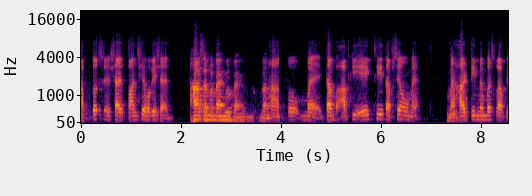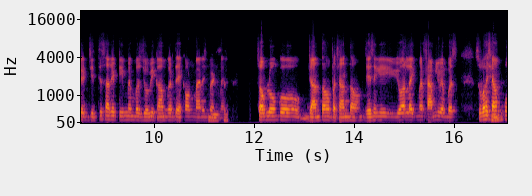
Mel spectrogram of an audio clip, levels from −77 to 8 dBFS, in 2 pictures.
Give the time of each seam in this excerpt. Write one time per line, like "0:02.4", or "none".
none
